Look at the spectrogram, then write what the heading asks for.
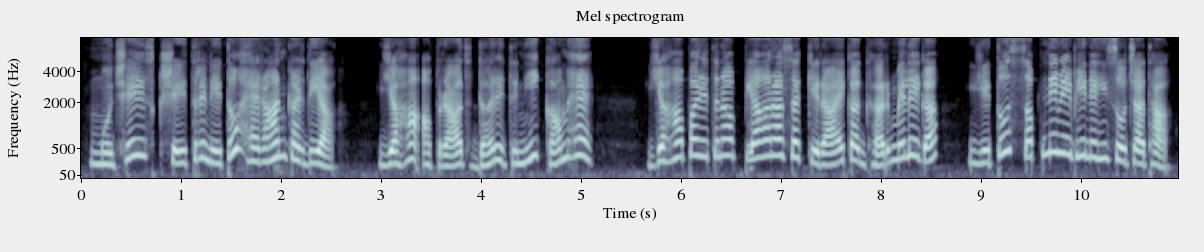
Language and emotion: Hindi, surprised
